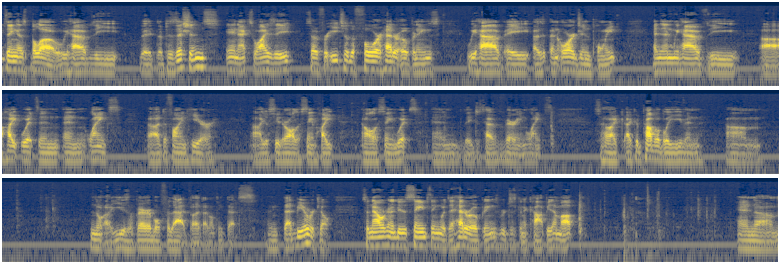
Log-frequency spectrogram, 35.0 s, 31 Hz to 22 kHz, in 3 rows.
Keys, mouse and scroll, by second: 0.9 click, 2.9-4.0 drag, 6.5 click, 7.9-9.4 drag, 10.8-13.2 drag, 14.0 click, 14.7 click, 15.5 click, 16.0 click, 16.8 click, 17.9 click, 18.7 click, 20.7-23.7 drag, 23.9 click, 24.7 click, 26.1 click, 28.8 click, 29.8 right click, 31.0 click, 31.7 click, 32.6 Return, 33.0 ctrl+v, 33.9 Home.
